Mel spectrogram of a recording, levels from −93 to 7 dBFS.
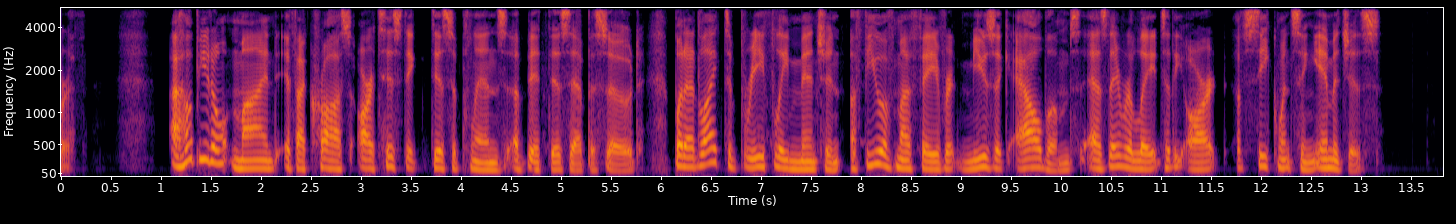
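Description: No technical faults are audible.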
